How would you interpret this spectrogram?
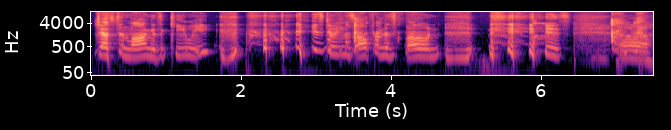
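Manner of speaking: normal talking voice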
